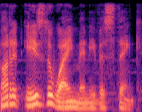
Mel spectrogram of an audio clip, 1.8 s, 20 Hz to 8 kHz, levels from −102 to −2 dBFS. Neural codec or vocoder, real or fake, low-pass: none; real; 7.2 kHz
